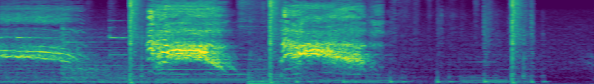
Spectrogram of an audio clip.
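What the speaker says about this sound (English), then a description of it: "Scream louder, little bitch. Scream your lungs out." A woman's drawn-out screams from the horror video game The Cat Lady, two long loud wails in quick succession with a groaning, distorted voice and low rumble around them, fading into scattered clicks.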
